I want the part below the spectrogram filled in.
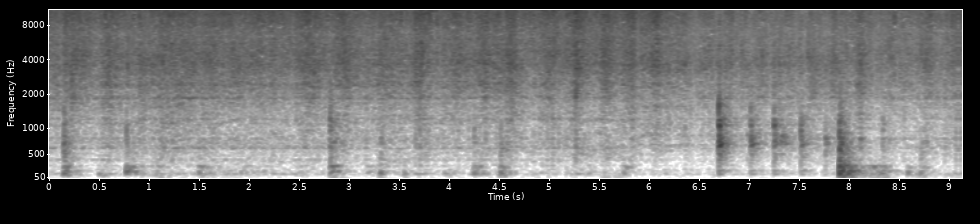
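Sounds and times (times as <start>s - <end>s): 
oil sizzling as food fries in a pan: 0.0s - 9.1s.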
